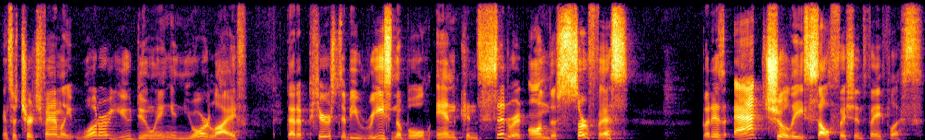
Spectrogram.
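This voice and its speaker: Male pastor, sermon delivery, slow and conversational, livens up to act out scenes. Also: medium pitch. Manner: conversational, checks in with "right?" and "okay?"; animated when acting out the disciples' reactions.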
